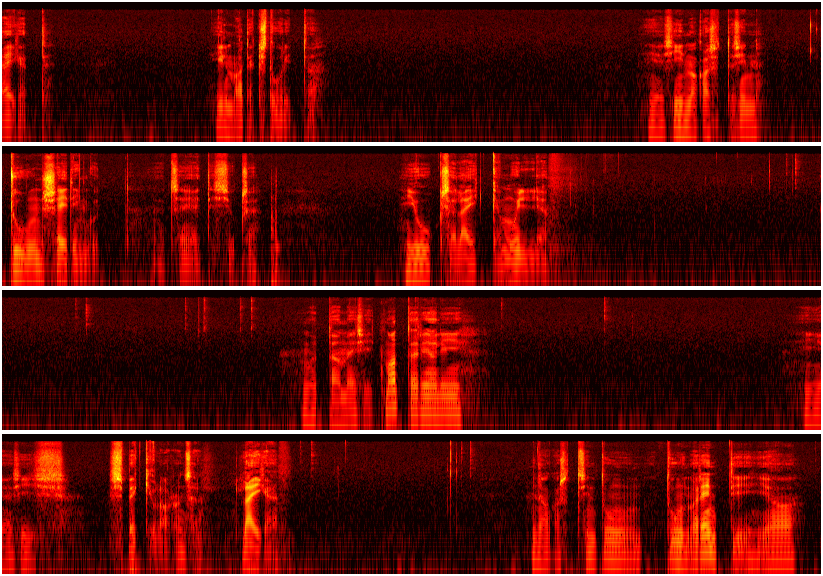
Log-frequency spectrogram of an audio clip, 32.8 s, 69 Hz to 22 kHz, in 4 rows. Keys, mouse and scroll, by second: 18.2 right click, 18.7 right click, 19.9 click, 21.3 click, 27.4 click.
